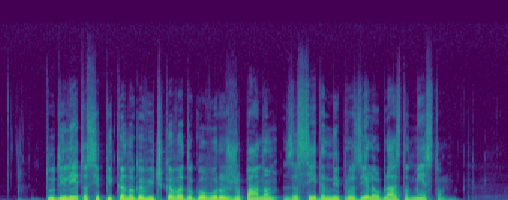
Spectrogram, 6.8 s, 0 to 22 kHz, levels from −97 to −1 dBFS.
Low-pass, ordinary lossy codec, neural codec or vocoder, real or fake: 19.8 kHz; none; none; real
